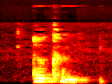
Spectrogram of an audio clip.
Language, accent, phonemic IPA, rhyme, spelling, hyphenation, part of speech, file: English, Southern England, /ˈəʊkəm/, -əʊkəm, oakum, oak‧um, noun, LL-Q1860 (eng)-oakum.wav
- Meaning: Coarse fibres separated by hackling from flax or hemp when preparing the latter for spinning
